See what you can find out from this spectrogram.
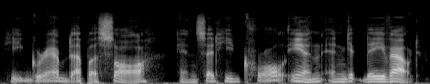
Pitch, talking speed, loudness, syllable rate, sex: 120 Hz, 195 wpm, -21 LUFS, 3.9 syllables/s, male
